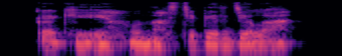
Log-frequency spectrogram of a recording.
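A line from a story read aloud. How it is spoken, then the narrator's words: Resigned exhale. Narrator (Russian): Выдохнула как-то обреченно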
